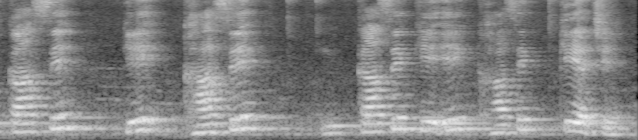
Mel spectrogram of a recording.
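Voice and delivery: slow, drawn-out spelling of का से के ए; letter by letter, slowly. Shown as a demonstration. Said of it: "spells out letters slowly".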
